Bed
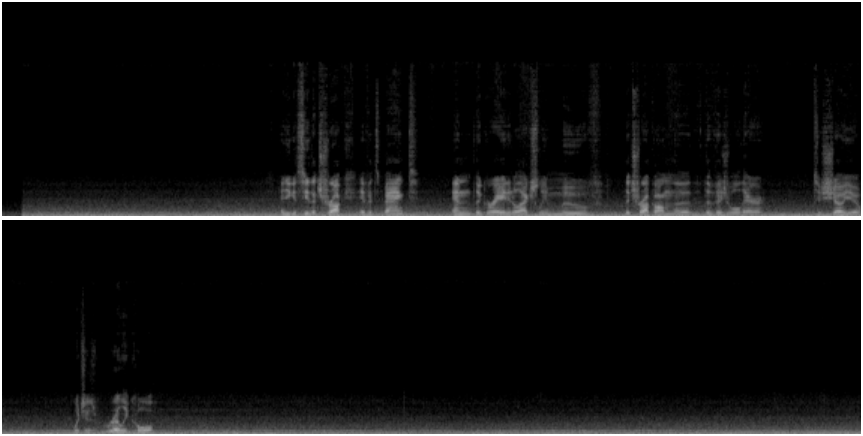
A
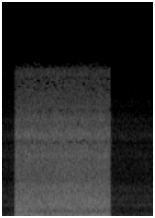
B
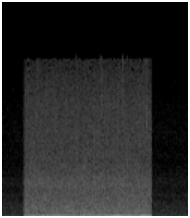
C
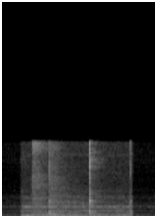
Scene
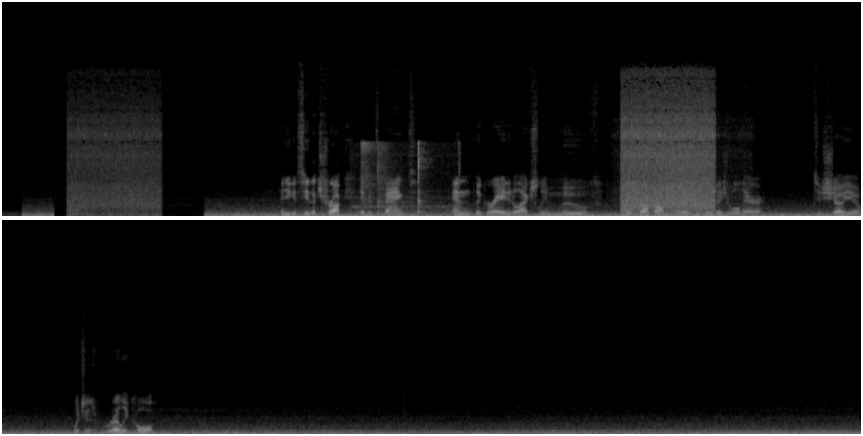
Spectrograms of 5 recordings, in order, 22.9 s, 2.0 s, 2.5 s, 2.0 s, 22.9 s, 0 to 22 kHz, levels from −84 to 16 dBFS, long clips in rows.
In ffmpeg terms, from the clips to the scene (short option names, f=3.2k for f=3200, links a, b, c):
-filter_complex "[1:a]asplit=2[a][b];[0:a]volume=-7.5dB,asplit=2[c][d];[c]atrim=end=0.694[e];[a]atrim=end=2.01,asetpts=PTS-STARTPTS,volume=-14.5dB[f];[d]atrim=start=2.696[g];[3:a]atrim=end=2.04,asetpts=PTS-STARTPTS,volume=-13.5dB,afade=t=in:d=0.004:c=hsin,afade=t=out:st=2.036:d=0.004:c=hsin,adelay=4380[h];[b]atrim=end=2.01,asetpts=PTS-STARTPTS,volume=-2.5dB,afade=t=in:d=0.1,afade=t=out:st=1.91:d=0.1,adelay=8070[i];[e][f]acrossfade=d=0.004:c1=hsin:c2=hsin[j];[j][g]acrossfade=d=0.004:c1=hsin:c2=hsin[k];[k][h][i]amix=inputs=3:normalize=0"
